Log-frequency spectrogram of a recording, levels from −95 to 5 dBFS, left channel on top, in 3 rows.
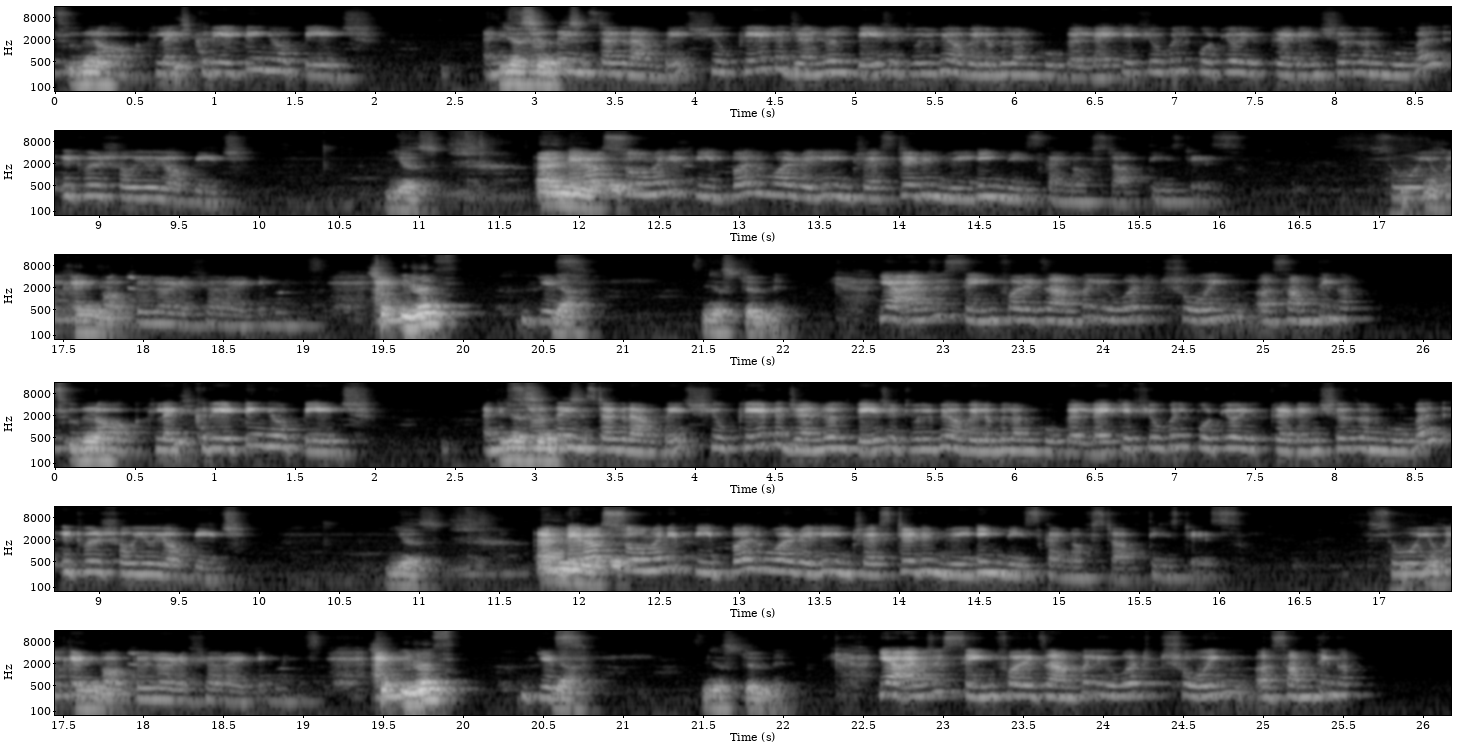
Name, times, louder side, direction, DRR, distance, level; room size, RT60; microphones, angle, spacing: voice 1, 0.0-2.0 2.7-9.9 11.7-16.0 17.0-19.8 20.4-20.8 22.3-25.5, right 7 dB, 65° right, 0.7 m, -32 dB
voice 2, 2.8-3.2 10.8-12.1 17.3-17.7 19.6-19.9 20.6-20.7 21.5-22.0, left 1 dB, 40° left, 0.5 m, -28 dB
3.1 x 2.2 x 4.1 m
head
